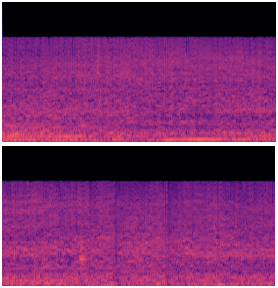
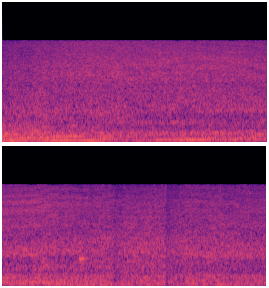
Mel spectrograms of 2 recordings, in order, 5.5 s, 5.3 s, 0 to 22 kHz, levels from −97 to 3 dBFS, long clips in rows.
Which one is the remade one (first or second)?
first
